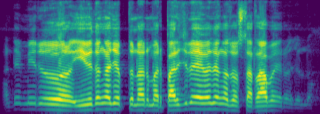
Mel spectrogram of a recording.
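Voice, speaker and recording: A man's voice: on the high side, fairly even intonation, racing, sharp tone, clean tone. A male reporter asking a passer-by pointed, probing questions in a street interview. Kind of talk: street vox-pop interview.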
